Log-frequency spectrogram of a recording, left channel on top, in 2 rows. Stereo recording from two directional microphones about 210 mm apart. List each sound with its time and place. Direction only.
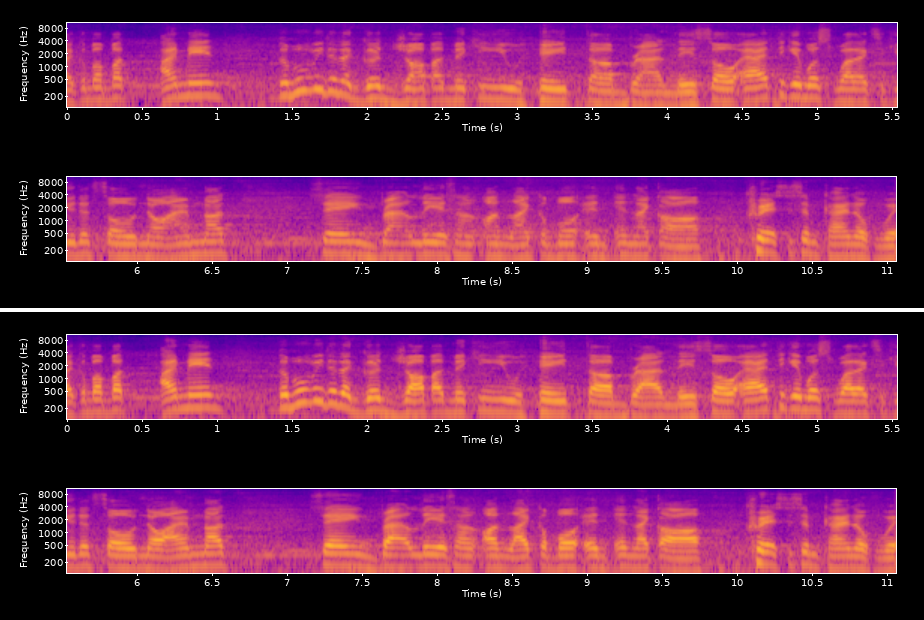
0.0 s a man's voice: 10° right (ahead or behind)
4.0 s a man's voice: 5° right (ahead or behind)
10.2 s speech: centre (ahead or behind)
